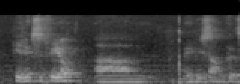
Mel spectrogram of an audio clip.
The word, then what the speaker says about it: helixophile: I pronounce it helixophile.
